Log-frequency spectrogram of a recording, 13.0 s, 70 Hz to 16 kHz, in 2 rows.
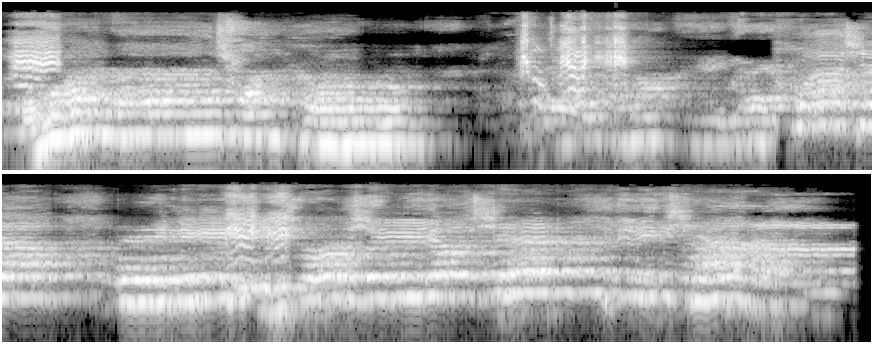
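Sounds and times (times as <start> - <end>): person singing long notes: 0.0 - 3.1, 7.8 - 8.9.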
